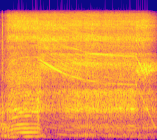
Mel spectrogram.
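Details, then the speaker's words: Starter motor spinning with high, shrill whine, pitch sliding as the bendix drive shuttles back and forth; starter stayed engaged and spun with engine; worn slider on the bendix shaft where the shift fork engages. "tá vendo ele vai e volta vai para frente para trás lá depois desligada nessa folguinha que ele dá aí"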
